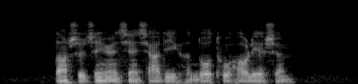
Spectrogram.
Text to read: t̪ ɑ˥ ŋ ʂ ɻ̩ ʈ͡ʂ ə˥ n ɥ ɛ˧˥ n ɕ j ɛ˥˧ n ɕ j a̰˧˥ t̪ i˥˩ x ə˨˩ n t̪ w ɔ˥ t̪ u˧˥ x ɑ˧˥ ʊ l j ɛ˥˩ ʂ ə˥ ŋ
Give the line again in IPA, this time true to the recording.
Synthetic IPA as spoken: t̪ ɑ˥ ŋ ʂ ɻ̩ ʈ͡ʂ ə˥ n ɥ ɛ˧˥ n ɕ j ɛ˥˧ n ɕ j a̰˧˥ t̪ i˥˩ x ə˨˩ n t̪ w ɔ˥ t̪ʰ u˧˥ x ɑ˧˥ ʊ l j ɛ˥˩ ʂ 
